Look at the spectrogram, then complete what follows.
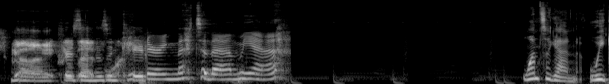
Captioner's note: chuckles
